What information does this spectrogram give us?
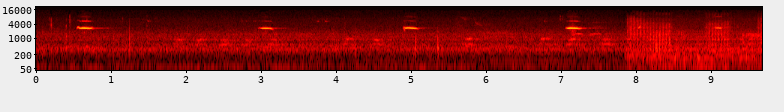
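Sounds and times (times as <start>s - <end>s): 
bird piping whistles: 0.5s - 1.0s, 3.0s - 3.4s, 4.9s - 5.3s, 7.0s - 8.2s
bird's wings flapping as it flies off: 7.9s - 9.6s.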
